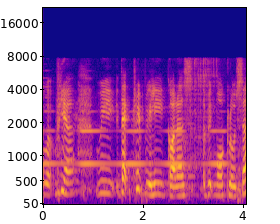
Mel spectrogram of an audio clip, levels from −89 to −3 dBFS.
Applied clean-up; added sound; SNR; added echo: none; Wind instrument, woodwind instrument; 10 dB; reverberation time 1.4 s.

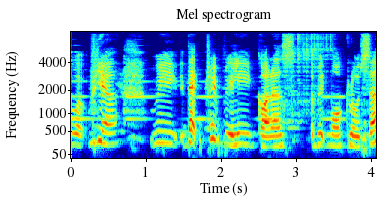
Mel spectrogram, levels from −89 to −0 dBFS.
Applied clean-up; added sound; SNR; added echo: classical method WPE with log-MMSE.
